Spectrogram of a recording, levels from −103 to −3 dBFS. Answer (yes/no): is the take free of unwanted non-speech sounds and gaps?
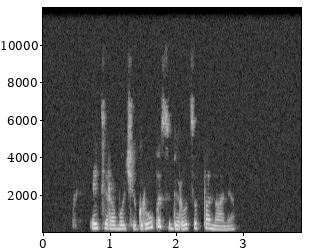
yes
